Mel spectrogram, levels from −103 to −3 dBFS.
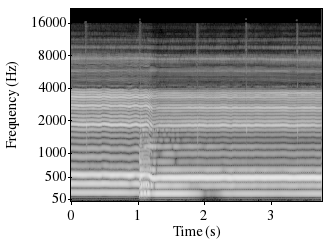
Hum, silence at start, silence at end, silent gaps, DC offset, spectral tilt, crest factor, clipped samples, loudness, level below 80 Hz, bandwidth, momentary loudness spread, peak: none; 0 s; 0 s; none; under 0.1%; -4.5 dB/octave; 10 dB; under 0.1%; -15 LUFS; -72 dBFS; 12 kHz; 1 LU; -4 dBFS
